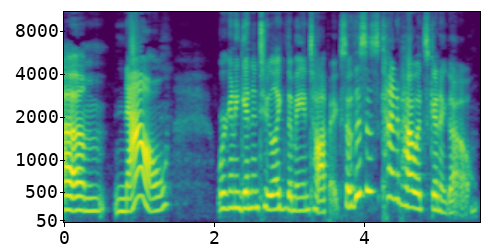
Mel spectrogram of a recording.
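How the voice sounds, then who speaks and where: A young woman co-hosting a casual podcast, telling stories in an animated, giggly way on a close mic. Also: a little high, normal speed. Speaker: podcast co-host. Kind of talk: casual chat.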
